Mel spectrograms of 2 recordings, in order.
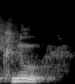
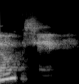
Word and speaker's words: knew: Donc, tu le prononces avec le E, mais tu vas pas me prononcer knou. Tu vas me prononcer comme au présent simple, avec le E. Donc, ça te donne. Euh, C'est new. ça se prononce exactement comme l'adjectif nouveau.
